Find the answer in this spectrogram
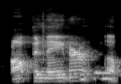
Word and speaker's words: Opinator: want to butcher it opinator is it like opinionator like opinion yeah pocket I used the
